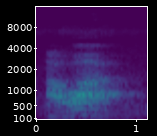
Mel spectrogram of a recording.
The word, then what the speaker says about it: hour: আচ্ছা, আর একটা কিছু শিখিয়ে দিই, যেমন দেখো আওয়ার, অনেস্ট, এইখানে দেখো এটা হাওয়ার উচ্চারণ হয় না, আওয়ার উচ্চারণ হয়. ও আসছে না, ও হচ্ছে ভয়েল সাউন্ড. ও এটা এইচ কিন্তু সাইলেন্ট থাকে, মনে রাখবে এইচ হচ্ছে সাইলেন্ট.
